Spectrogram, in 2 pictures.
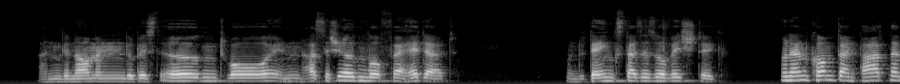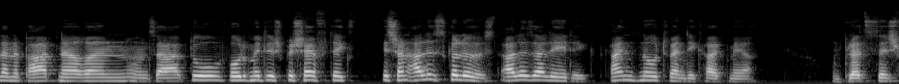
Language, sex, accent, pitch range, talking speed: German, male, German, 145-170 Hz, 140 wpm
